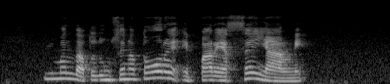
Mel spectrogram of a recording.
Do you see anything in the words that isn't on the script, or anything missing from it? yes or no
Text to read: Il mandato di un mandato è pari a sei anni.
yes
